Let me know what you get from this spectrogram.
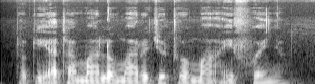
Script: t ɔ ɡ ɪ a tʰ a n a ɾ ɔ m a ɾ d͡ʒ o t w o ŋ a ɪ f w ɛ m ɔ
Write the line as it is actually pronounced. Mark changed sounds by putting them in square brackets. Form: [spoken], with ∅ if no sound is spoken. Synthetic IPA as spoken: t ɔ ɡ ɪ a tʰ a [m] a [l] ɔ m a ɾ d͡ʒ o t w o [m] a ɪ f w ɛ [ɲ] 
